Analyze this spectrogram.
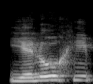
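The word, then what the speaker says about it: אלהים: ഇനി ദൈവം ദൈവത്തിന് ഹെബ്രായ ഭാഷയിൽ പറയുന്നത് എലോഹിം എന്നാണ് എലോഹിം ആണ് ദൈവം ഇനി എലോഹിം എന്ന് എങ്ങനെ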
